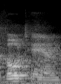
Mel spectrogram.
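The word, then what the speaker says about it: Wotan: German god named Wan it's pronoun it it's pronounced votan but spelled Wan because it's German and he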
